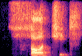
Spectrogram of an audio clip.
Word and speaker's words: xochitl: Bien, entonces, la X también es una de las grafías que a veces nos cuesta pronunciarlo, que es como el SH del inglés, que es el sh, ¿sí? Porque luego no decimos xochitl, decimos xochitl. Y no es como un S, es con el X se suena como es el de xochitl.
